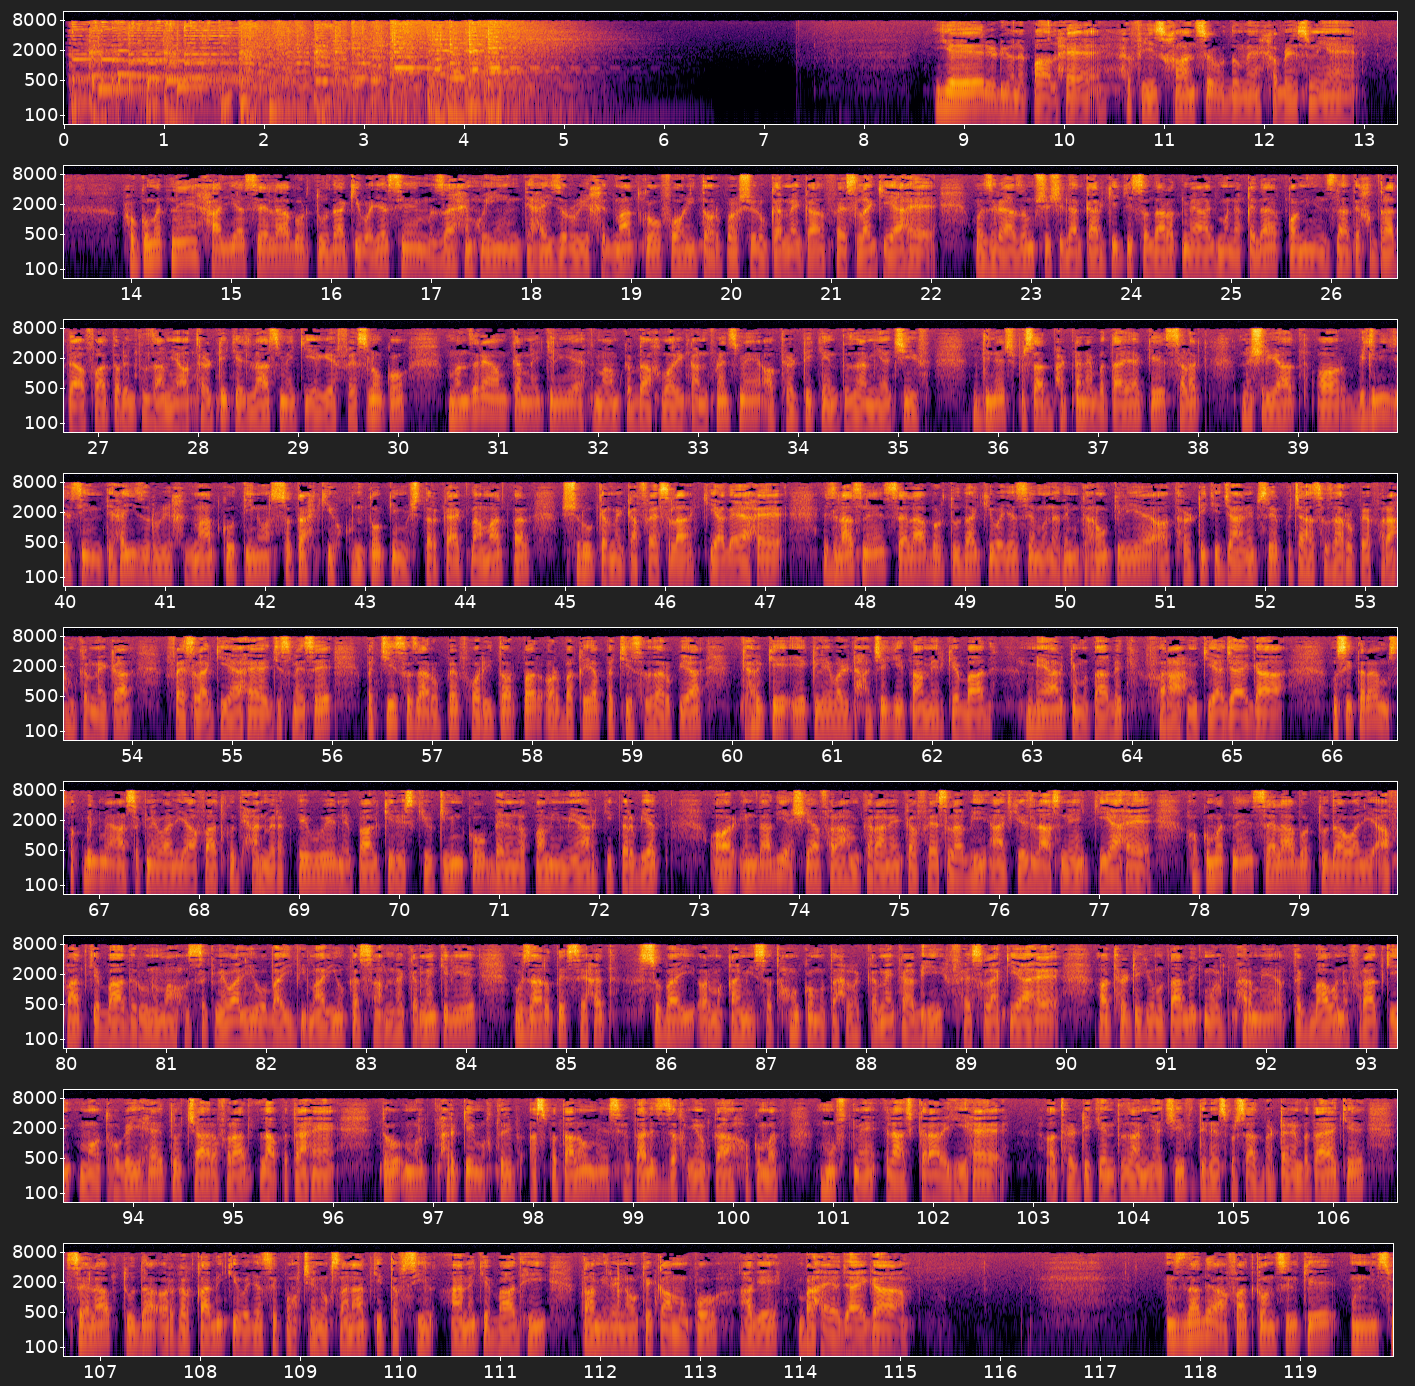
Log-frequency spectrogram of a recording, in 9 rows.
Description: उर्दु भाषामा समाचार : २१ असोज , २०८२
